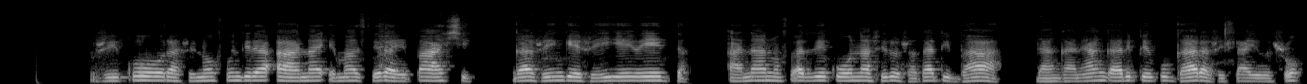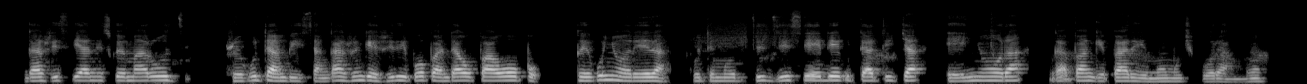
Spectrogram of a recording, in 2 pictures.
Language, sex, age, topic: Ndau, male, 36-49, education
